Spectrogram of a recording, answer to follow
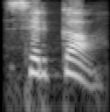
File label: "sirka", Punjabi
